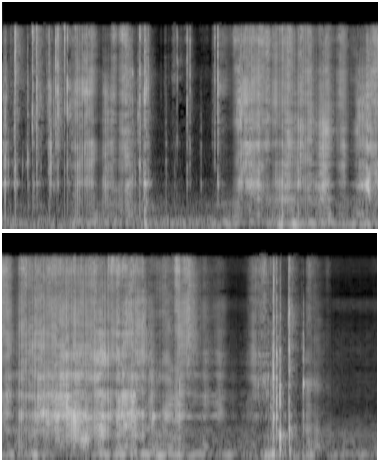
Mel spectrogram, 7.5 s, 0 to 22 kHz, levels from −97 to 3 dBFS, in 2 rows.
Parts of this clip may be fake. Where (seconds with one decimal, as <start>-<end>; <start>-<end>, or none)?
0.7-1.3; 2.2-6.3; 6.8-7.5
